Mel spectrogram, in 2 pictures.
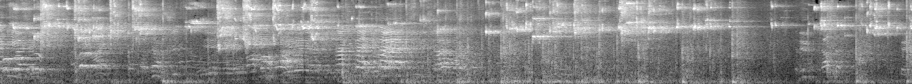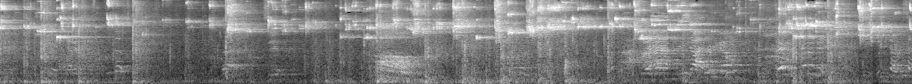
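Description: Players shout to each other in a large echoing gym.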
